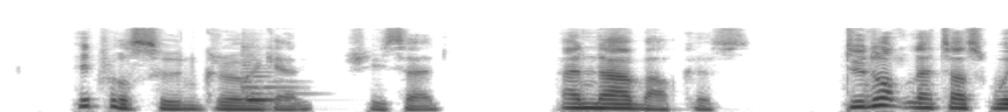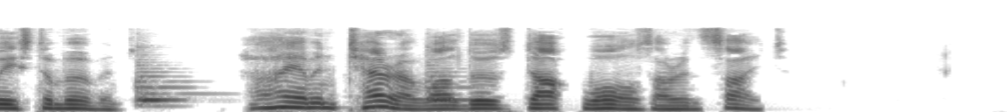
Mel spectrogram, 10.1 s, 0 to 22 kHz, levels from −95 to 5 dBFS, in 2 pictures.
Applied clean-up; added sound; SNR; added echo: classical method spectral subtraction.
